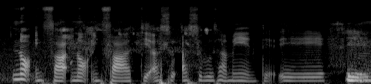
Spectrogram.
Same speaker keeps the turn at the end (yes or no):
yes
